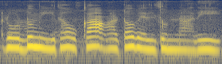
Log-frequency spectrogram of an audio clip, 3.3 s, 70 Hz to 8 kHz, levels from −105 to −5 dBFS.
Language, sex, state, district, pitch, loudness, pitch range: Telugu, female, Telangana, Mahabubabad, 220 Hz, -14 LUFS, 210-245 Hz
